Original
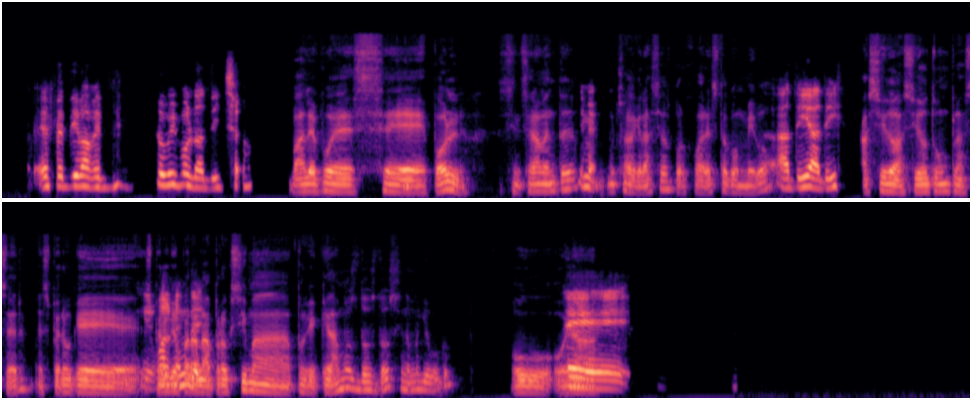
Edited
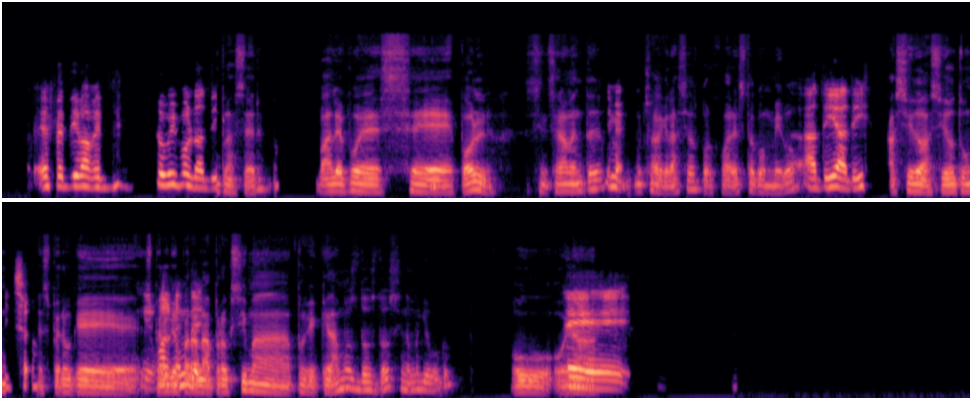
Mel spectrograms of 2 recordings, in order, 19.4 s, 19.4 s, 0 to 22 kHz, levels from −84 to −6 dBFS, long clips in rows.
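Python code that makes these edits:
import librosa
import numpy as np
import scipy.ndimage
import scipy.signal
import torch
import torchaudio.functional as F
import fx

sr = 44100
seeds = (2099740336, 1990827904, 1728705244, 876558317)

y = fx.edit(x, sr, fx.swap(start_s=2.14, length_s=0.32, other_s=9.44, other_length_s=0.59), tone=tone)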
